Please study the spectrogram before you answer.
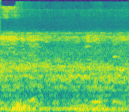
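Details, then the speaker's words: Maruti Swift diesel on a test drive after gearbox repair with new parts fitted: only even low road rumble, with no whine, growl or rattle from the gearbox, which runs quiet and normal. "Test drive के लिए हम जा रहे हैं और इसमें जो smooth पढ़ रहे हैं इसको चलिए बॉक्स में इसको आवाज नहीं ए रही है"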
